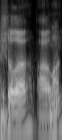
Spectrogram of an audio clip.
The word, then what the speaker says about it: Mahershala Ali: Masha what fuck, I can't pronounce his name. Mahershala Ali.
